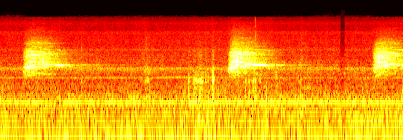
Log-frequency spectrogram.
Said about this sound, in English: Now, let's go to some fox calls.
